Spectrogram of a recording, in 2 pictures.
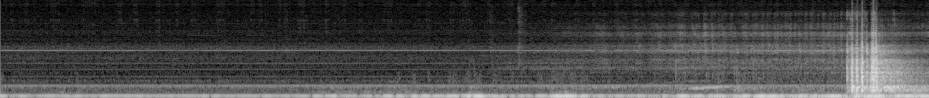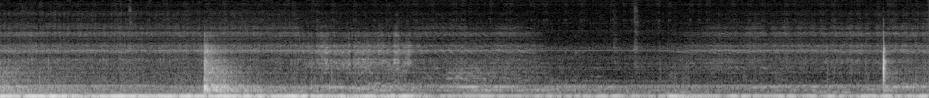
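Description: A trolleybus electric motor hums and whines steadily.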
